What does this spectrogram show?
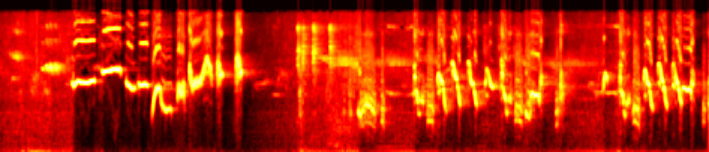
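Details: Murai batu or white-rumped shama, singing a lure song for a silent bird: sharp high whistles after a quiet start, then a rapid series of rising and falling slurred notes repeated about three times a second.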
